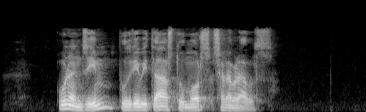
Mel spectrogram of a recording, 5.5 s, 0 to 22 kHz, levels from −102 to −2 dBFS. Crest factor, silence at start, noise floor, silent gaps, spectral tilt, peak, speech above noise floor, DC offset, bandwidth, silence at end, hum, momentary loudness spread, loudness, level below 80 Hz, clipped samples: 18 dB; 0.9 s; -84 dBFS; none; -6 dB/octave; -4 dBFS; 64 dB; under 0.1%; 8 kHz; 1.45 s; none; 10 LU; -21 LUFS; -50 dBFS; under 0.1%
